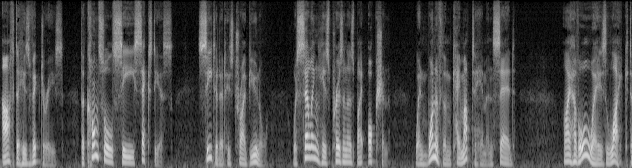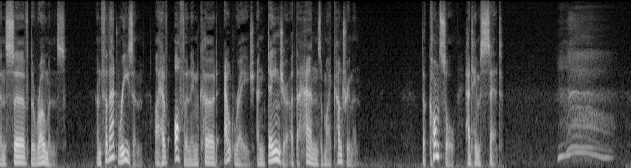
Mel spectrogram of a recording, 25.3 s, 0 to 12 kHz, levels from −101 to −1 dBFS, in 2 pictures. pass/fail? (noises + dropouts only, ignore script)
fail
